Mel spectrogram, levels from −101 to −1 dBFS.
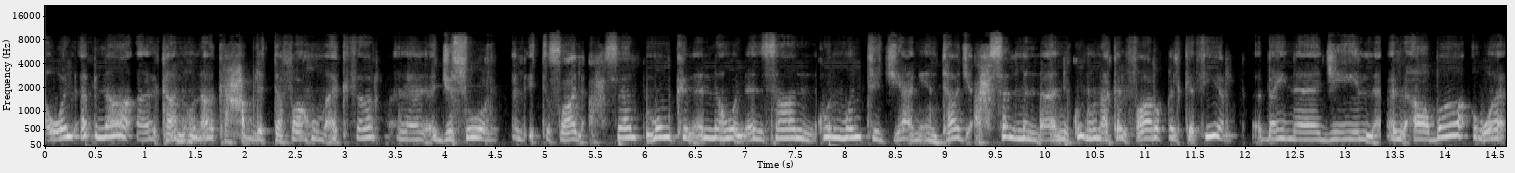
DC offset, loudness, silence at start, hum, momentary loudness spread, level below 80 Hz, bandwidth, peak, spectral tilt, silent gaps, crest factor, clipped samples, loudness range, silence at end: under 0.1%; -30 LUFS; 0 s; none; 8 LU; -64 dBFS; 9.6 kHz; -14 dBFS; -5.5 dB/octave; none; 14 dB; under 0.1%; 4 LU; 0 s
